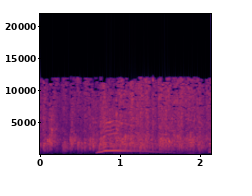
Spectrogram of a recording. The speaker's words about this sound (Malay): Saya suka vibe-vibe positif awak. Dan itu awak layak menerima satu tepukan.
